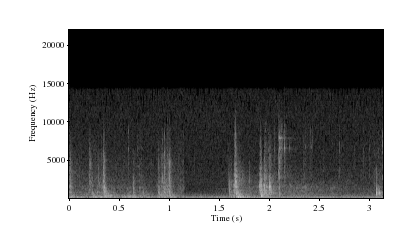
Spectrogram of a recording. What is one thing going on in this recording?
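A key rattles and turns in a door lock.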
